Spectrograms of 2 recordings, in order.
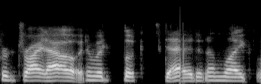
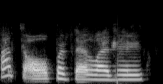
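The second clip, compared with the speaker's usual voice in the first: put-on babyish baby voice; 3 semitones higher than usual. Quoting a half-remembered character's line, in a baby voice. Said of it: "like it's got a baby voice to it".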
